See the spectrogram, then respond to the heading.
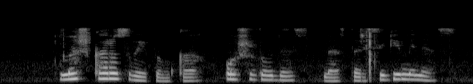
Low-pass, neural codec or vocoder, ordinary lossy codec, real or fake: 5.4 kHz; none; MP3, 24 kbps; real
